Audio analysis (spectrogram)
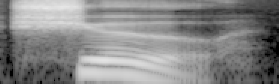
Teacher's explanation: The Mandarin sh sound is pretty close to what we already do in English. Think about the sound in shoe. It's a soft, continuous stream of air.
